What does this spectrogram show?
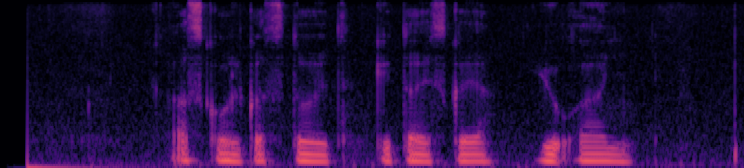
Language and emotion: Russian, neutral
